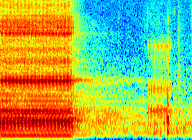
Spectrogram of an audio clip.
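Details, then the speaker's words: Portable suction unit used in an EMT suctioning-technique demonstration, switched on: a loud, steady mechanical hum that stops abruptly when switched off. "there is a power source which consists mainly of an on and off switch and turned on is quite loud"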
